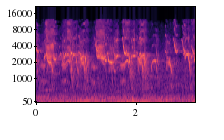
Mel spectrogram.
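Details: Jalak nias starlings in a heated fight. Loud overlapping rasping squawks and slurred screams pour out almost without pause, over a low-pitched rumbling background.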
